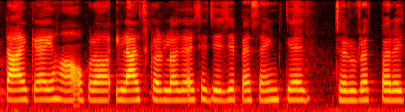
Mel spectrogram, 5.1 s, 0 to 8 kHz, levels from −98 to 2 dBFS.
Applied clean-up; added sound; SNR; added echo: none; none; none; none.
